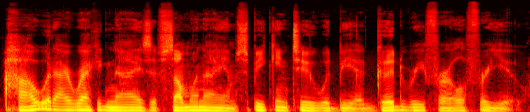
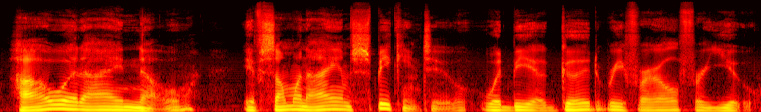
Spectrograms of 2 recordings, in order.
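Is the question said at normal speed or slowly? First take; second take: normal speed; slowly. First: It is said at normal speed. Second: It is said slowly.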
